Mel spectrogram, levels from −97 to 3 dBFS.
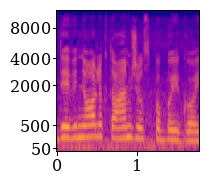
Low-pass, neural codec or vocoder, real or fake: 10.8 kHz; none; real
